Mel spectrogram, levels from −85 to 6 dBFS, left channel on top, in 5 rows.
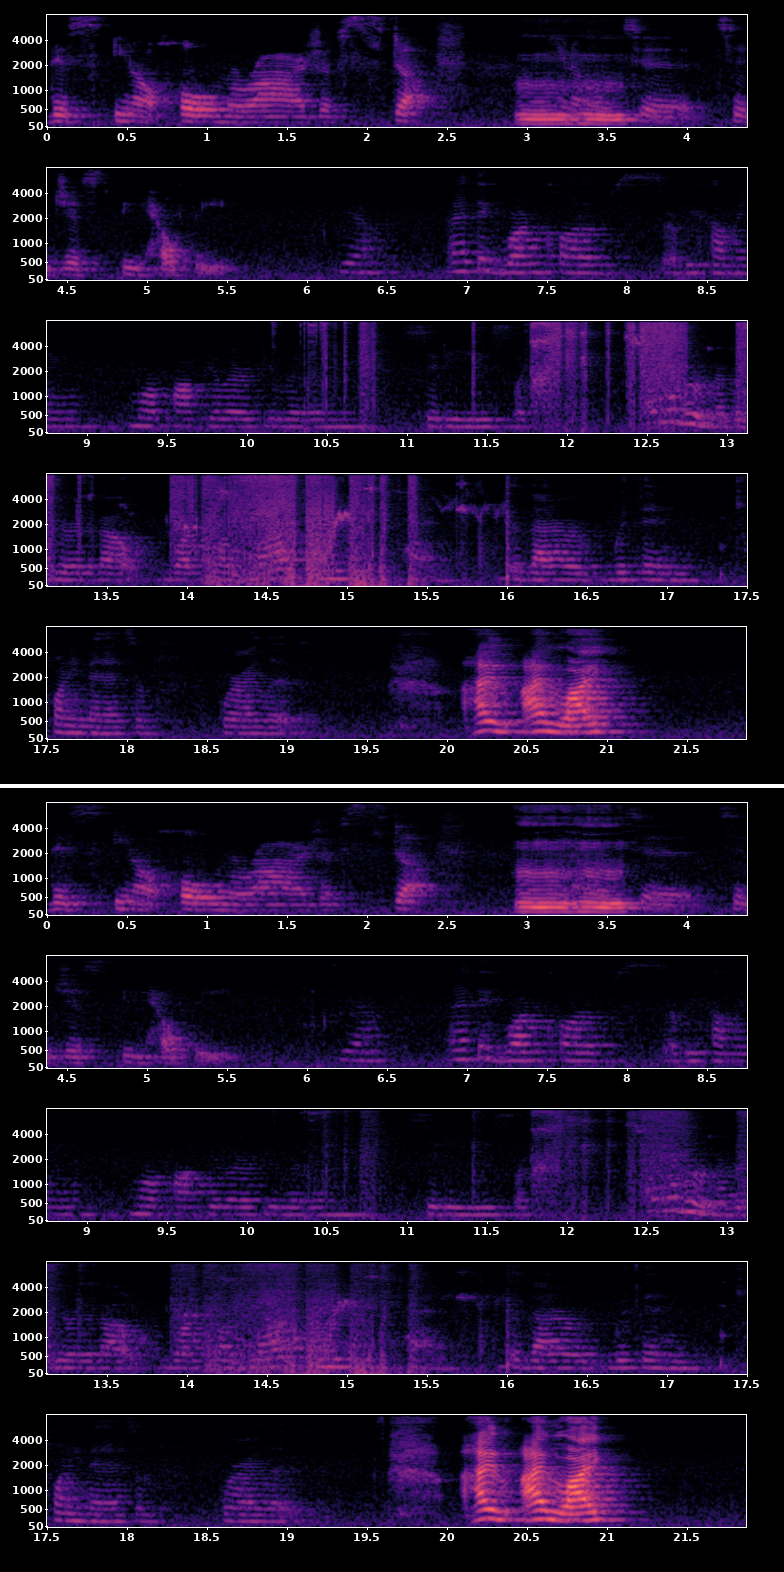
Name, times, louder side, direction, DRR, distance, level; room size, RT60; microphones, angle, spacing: voice 1, 0.0-2.6 3.1-5.5, left 3 dB, 85° left, 9 dB, 0.8 m, -43 dB
voice 2, 2.9-3.6 19.7-21.0, right 5 dB, 90° right, 14 dB, 0.5 m, -27 dB
voice 3, 6.9-10.7 11.0-12.2 12.5-15.7 15.9-17.2 17.4-18.3 18.6-19.1, left 1 dB, 40° left, 2 dB, 1.5 m, -49 dB
sound 1, 10.0-10.8 11.4-11.5 11.7-16.0, left 12 dB, 65° left, 0.4 m, -36 dB
8.4 x 5.4 x 4.6 m, 0.62 s
head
